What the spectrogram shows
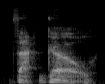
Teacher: the glottal stop keeps the a as short as it should be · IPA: ʔ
